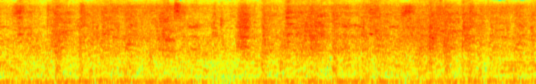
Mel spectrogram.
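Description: A train running on its rails: a loud, continuous rumble with a steady rhythmic clatter from start to end, easing briefly near the middle.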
